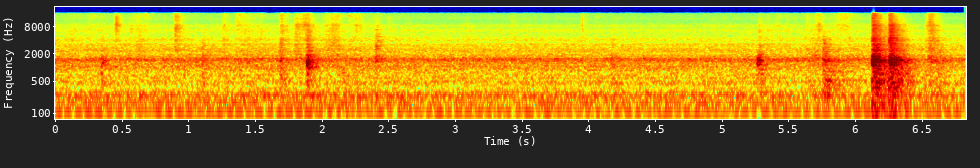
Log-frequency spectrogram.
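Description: Cookware being handled on a kitchen counter: a few light knocks, then a louder metal clatter of a pot about six seconds in, over a steady mechanical hum.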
